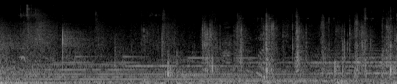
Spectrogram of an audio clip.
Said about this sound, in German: doch bekamen sie niemanden zu sehen und die Schritte verhallten bald.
